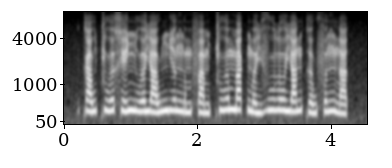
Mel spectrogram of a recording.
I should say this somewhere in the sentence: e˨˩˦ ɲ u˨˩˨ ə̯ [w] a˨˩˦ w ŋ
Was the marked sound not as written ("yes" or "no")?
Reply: yes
